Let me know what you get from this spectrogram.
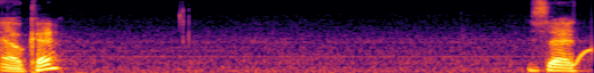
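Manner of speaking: usual speaking voice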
